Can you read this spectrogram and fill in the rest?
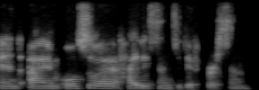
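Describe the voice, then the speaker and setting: A woman from Austria hosting and guiding a tapping session, speaking calmly with frequent fillers. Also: lowish voice. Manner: calm, measured, with many fillers. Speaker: host, EFT practitioner. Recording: slightly dull lo-fi audio.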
